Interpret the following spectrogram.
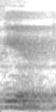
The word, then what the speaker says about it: heir: here okay okay here the pronunciation is here who is not here so it is here it means someone who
